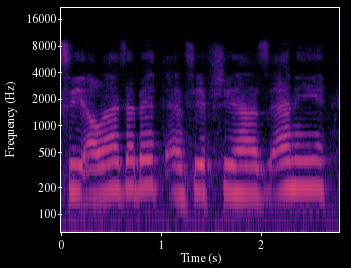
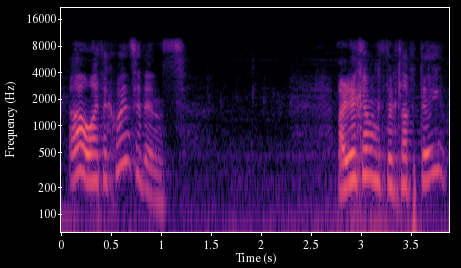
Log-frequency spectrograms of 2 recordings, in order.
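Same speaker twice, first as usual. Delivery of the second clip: put-on girl voice; 6 semitones higher, 8 dB louder, faster than usual. Voices a female classmate.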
